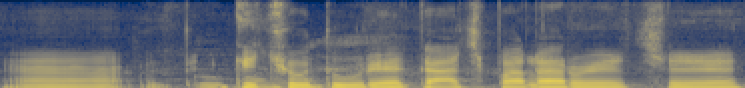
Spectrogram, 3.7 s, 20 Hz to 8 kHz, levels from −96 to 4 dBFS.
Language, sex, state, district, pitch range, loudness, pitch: Bengali, male, West Bengal, Jhargram, 130-140 Hz, -16 LUFS, 135 Hz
